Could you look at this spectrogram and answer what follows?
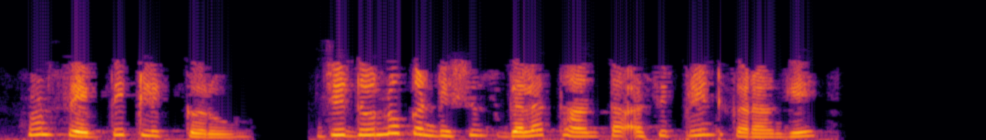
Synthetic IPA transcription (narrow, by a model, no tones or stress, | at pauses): hʊɳseːʋt̪eːklɪkːəɾoː | d͡ʒeːd̪oːnõːkəɳɖɪʃənsɡələt̪ɦənt̪ã̰ʔəsĩːpɾɪ̃ɳʈkəɾãːŋɡeː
